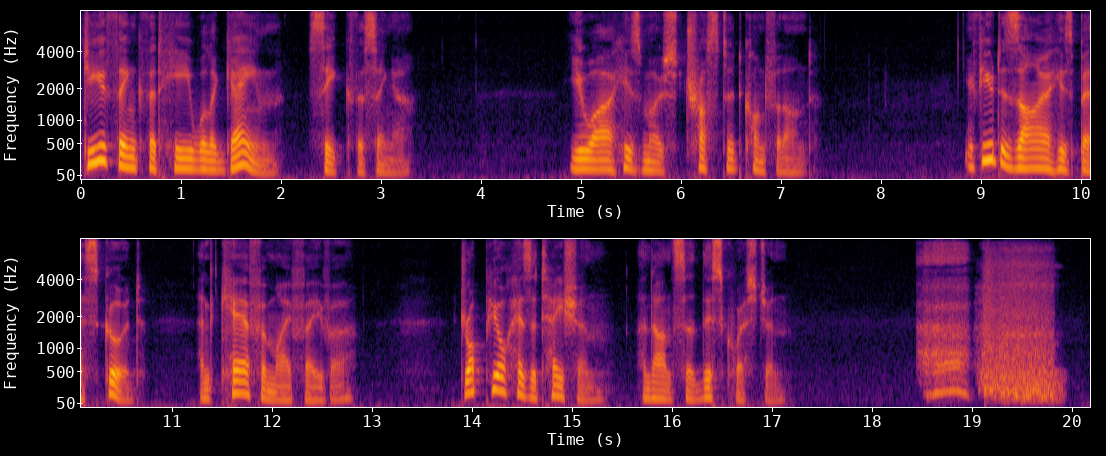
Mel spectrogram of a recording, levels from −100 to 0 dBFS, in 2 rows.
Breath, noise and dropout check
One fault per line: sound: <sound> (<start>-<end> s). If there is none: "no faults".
sound: sigh (18.4-20.0 s)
